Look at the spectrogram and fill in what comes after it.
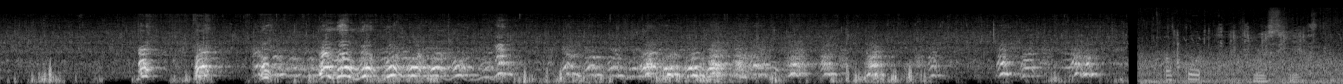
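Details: Several dogs barking loudly in dense, overlapping bursts, some barks stretching into howl-like tones, with a brief pause near the end; a person's murmured voice follows.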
